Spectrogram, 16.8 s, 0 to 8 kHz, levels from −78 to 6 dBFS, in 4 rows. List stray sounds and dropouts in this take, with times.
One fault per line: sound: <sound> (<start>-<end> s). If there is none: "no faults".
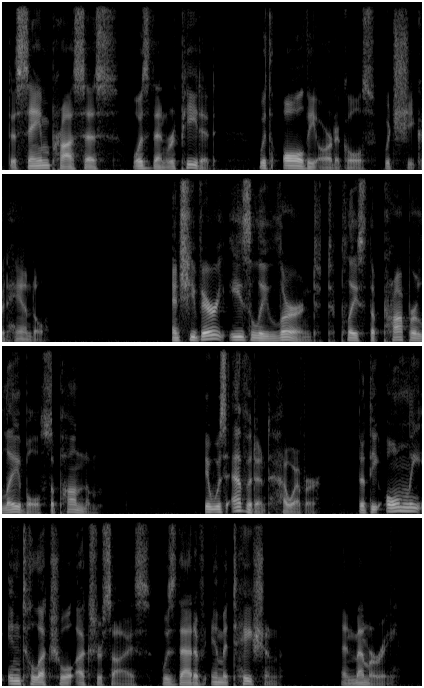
no faults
